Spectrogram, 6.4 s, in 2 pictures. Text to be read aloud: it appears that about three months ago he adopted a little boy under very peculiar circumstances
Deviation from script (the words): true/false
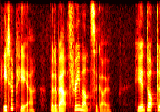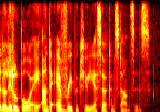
true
